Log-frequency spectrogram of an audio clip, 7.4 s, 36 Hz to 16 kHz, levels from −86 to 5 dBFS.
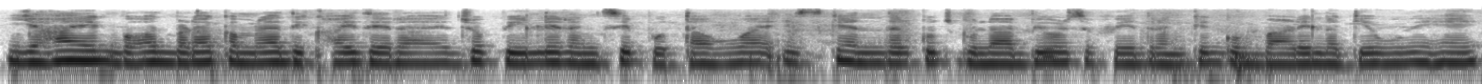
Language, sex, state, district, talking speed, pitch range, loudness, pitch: Hindi, female, Uttar Pradesh, Lalitpur, 225 wpm, 170-180 Hz, -15 LUFS, 175 Hz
